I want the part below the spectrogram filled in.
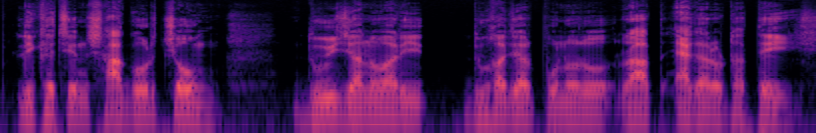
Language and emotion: Bengali, neutral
